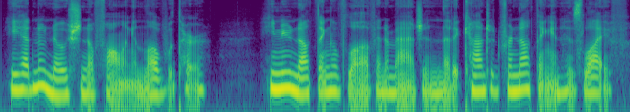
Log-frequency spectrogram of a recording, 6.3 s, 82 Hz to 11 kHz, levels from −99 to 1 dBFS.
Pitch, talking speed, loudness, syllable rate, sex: 200 Hz, 240 wpm, -17 LUFS, 5.7 syllables/s, female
